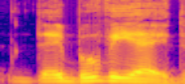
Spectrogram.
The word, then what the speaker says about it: de Beauvoir: Simone de Beauvoir. Did I pronounce that right? – De Beauvoir. De Beauvoir. – De Beauvoir. – Yes.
